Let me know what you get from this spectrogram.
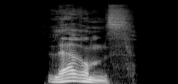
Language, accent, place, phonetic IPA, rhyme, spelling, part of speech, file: German, Germany, Berlin, [lɛʁms], -ɛʁms, Lärms, noun, De-Lärms.ogg
- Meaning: genitive singular of Lärm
